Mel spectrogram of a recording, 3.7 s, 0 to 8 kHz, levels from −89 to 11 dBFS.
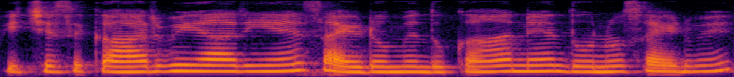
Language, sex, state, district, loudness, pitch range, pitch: Hindi, female, Chhattisgarh, Raipur, -17 LUFS, 210-230 Hz, 220 Hz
